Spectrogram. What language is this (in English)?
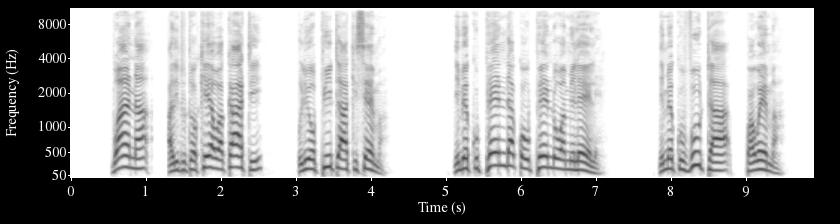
Swahili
